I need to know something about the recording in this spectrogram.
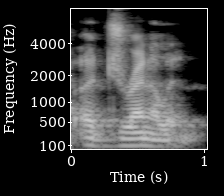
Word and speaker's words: adrenaline: Next, we have adrenaline. Adrenaline. Remember, I here is pronounced in adrenaline.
